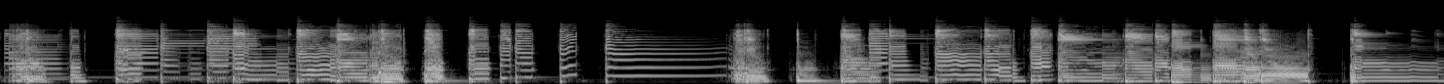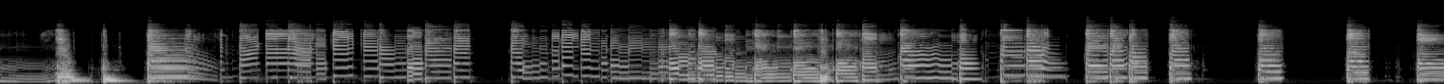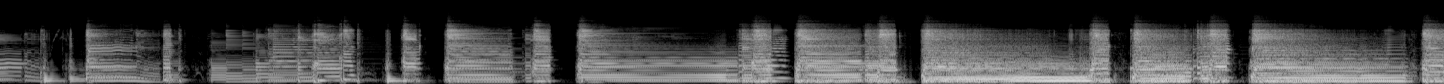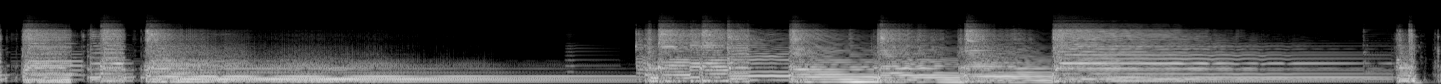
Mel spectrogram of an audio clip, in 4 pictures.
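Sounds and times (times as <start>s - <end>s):
Strat bridge pickup through 12ax7 amp: 0.0s - 27.3s, 27.9s - 57.7s.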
